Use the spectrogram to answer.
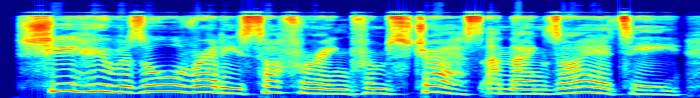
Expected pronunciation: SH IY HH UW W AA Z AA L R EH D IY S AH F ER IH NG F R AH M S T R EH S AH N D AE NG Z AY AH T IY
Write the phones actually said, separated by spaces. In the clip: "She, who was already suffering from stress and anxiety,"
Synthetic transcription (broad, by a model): SH IY HH UW W AA Z AA L R EH D IY S AH F ER IH NG F R AH M S T R EH S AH N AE NG Z AY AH T IY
